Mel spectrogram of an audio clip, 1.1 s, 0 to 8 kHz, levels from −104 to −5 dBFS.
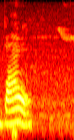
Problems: constant background noise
